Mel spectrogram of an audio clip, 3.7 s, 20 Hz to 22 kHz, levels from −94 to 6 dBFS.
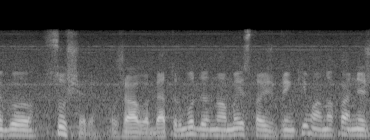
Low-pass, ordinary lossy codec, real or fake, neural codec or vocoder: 9.9 kHz; Opus, 64 kbps; real; none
